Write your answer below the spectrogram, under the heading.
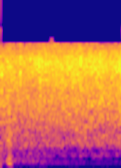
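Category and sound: crowd, audience applause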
